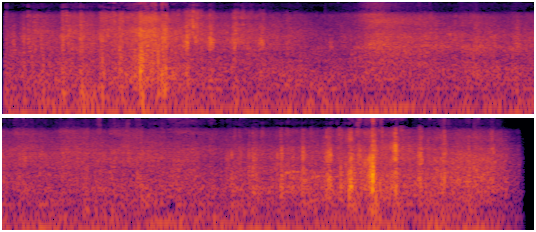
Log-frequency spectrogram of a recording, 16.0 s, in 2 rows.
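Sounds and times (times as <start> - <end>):
hockey skater skating fast past: 0.1 - 15.8.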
